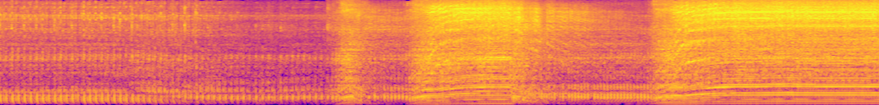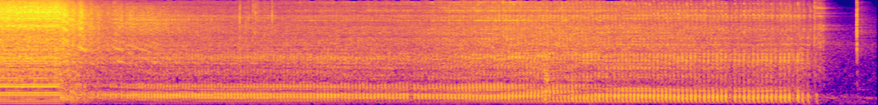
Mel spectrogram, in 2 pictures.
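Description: Ryobi four-stroke string trimmer engine running at idle, revved up twice, the second time held for about three seconds before dropping back, then cut off shortly before the end.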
